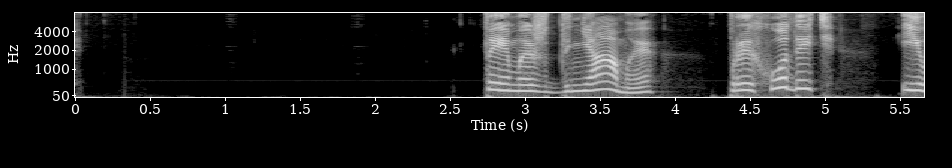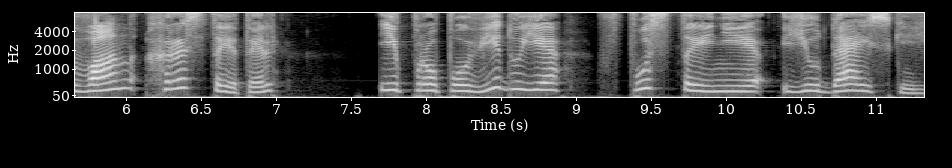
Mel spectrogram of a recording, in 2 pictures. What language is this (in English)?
Ukrainian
